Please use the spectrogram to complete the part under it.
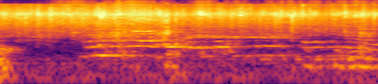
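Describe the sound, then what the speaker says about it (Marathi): Masala sautés in oil for a brinjal curry with chana dal, a continuous close sizzle and crackle with faint stirring, steady and moderately quiet with no talk. "आता मस्तपैकी हा मसाला परतून घेऊया आपण"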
